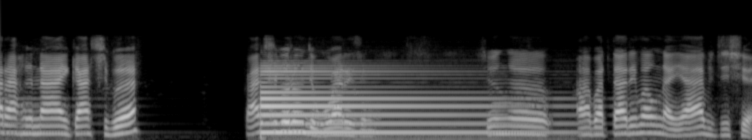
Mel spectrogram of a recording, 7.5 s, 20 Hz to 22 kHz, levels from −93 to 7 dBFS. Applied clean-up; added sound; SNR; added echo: neural mask model RNNoise.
